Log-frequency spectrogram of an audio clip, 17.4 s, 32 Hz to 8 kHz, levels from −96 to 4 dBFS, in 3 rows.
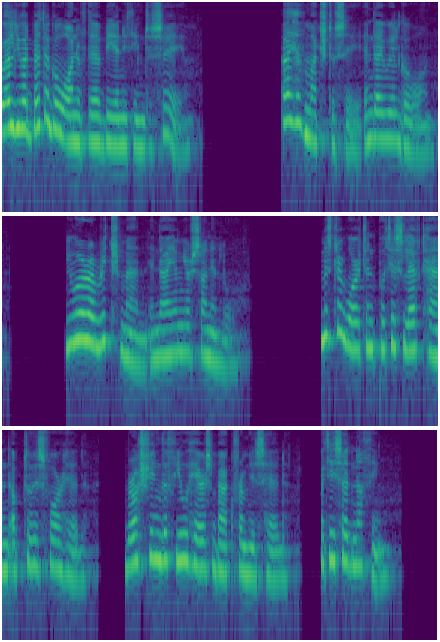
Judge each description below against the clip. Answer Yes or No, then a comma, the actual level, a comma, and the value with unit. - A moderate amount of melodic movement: No, wide, 5.7 semitones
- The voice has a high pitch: Yes, high, 215 Hz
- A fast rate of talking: No, average, 190 wpm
